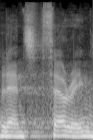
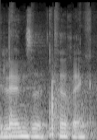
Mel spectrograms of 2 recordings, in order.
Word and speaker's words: Lense-Thirring: They were Austrian. Yeah? So it's not Lense-Thirring, so it's really Lense-Thirring.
